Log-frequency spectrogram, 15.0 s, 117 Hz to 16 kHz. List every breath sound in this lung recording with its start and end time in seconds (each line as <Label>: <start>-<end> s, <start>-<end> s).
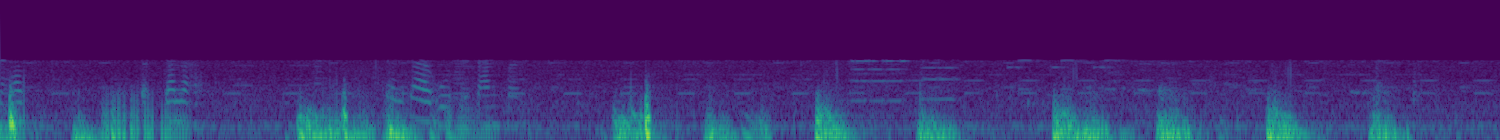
Inhalation: 2.92-3.76 s, 6.11-6.55 s, 8.12-8.65 s, 10.55-11.54 s, 12.66-13.45 s
Exhalation: 3.81-4.99 s, 7.00-7.76 s, 9.15-9.89 s, 11.59-12.26 s, 13.74-14.27 s
Rhonchi: 2.92-3.76 s, 7.00-7.76 s, 8.10-8.63 s, 9.15-9.91 s, 10.51-11.50 s, 11.57-12.26 s, 12.66-13.45 s, 13.72-14.25 s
